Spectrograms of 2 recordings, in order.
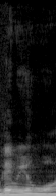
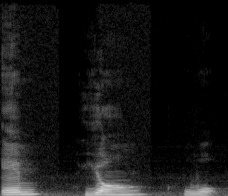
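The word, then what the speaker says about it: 임영웅: There's no L in his name. Like, this is the Korean name. That is not. It's like Im Yong Wo.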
